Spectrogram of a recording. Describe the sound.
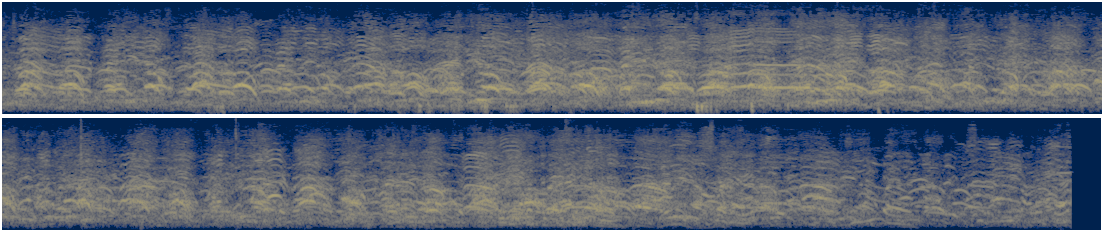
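A large crowd boos and chants continuously as Marine Le Pen visits Saint-Pierre-en-Auge in Calvados, France, a dense wall of shouting voices with rhythmic cries rising through it, loud and sustained for the whole stretch.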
